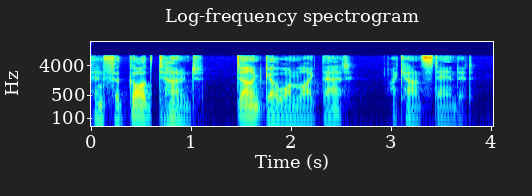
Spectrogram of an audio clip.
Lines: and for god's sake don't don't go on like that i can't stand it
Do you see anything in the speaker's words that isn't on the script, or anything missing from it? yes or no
yes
